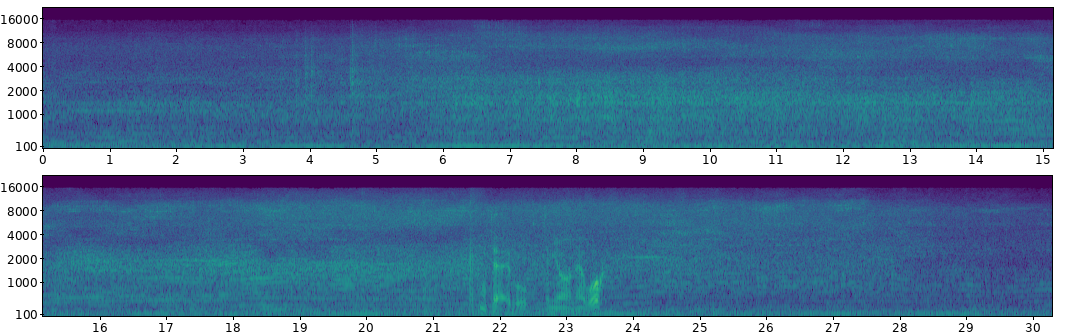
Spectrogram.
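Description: Steady drone of council works machinery running, its engine note wavering in pitch for a few seconds around the middle. A brief, louder burst of sharply rising and falling calls comes about two-thirds of the way through.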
